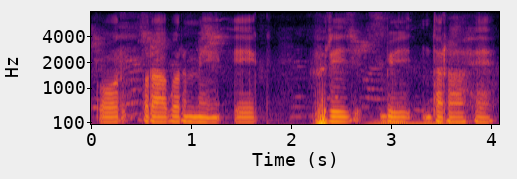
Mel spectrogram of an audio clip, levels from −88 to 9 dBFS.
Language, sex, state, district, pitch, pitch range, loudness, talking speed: Hindi, male, Uttar Pradesh, Shamli, 125 Hz, 125-130 Hz, -20 LUFS, 115 wpm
